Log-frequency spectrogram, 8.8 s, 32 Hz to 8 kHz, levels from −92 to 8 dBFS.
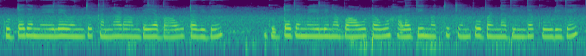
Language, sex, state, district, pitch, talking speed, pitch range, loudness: Kannada, female, Karnataka, Bangalore, 225 Hz, 90 wpm, 220-235 Hz, -18 LUFS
